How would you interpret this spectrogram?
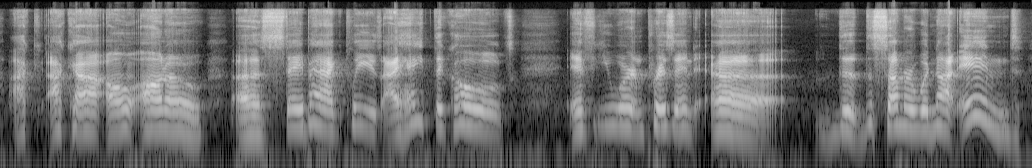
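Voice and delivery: high-pitched whimpering imitation; mock frightened pleading. Wolf cowering before the autumn spirit he caged, mock frightened pleading.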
